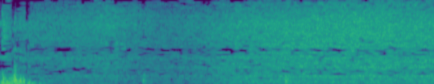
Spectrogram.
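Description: Wind on the microphone over a low steady outdoor rumble, with a brief louder burst at the very start.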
